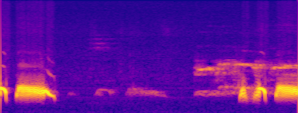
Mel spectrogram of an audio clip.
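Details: A long throaty coo closes one phrase at the start. Soft low murmured notes and a faint higher tone follow, then a new phrase of quick double notes into a sustained coo. A Spotted dove is provoking a fight in the 'giọng đồng thổ' voice style.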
